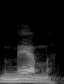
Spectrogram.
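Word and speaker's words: מם: at the very end is an M it's pronounced mem in Hebrew and if you look at the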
